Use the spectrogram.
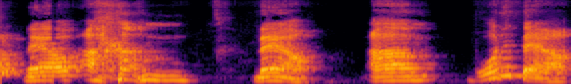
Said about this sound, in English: So, so Gus, my dog, is a bit upset about something, but we'll just keep going on.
